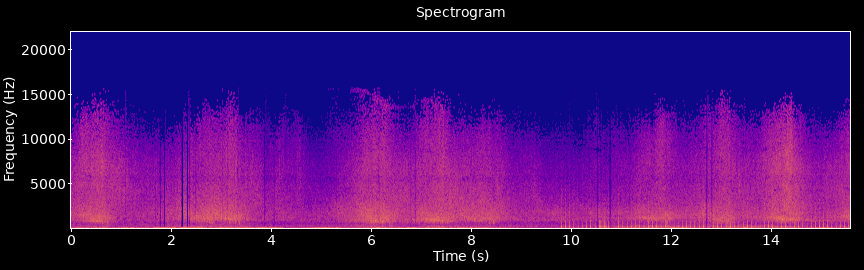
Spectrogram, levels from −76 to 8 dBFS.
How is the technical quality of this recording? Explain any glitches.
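Quality is poor: the whole recording is overloaded, and a burst of network faults between 10.5 and 12.8 s adds choppy and smeared moments.

Hard clipping runs throughout. The signal was driven about 10 dB beyond what a stage in the chain could pass, so a few percent of samples had their peaks sheared flat. Those flattened tops generate high harmonics, giving loud moments a harsh, crackly fuzz.

Repeated packet loss (robotic sound) occurs from 10.51 to 10.81 s. Four gaps, the longest 31 ms and 60 ms missing in total, were each patched by extending the preceding sound, covering about a third of that span. The result is a choppy stretch with fragments missing.

Short concealed packet loss appears twice, at 11.89 to 11.93 s and 12.69 to 12.74 s. Each time about 20 ms never arrived, and the receiver filled the hole by continuing the last sound before blending back. Each is heard as a brief smear or wobble.

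A short stall from a late packet follows at 12.80 to 12.84 s. A packet arrived 20 ms late, the jitter buffer ran dry, and the last sound was stretched until it came. Nothing is lost, but the sound hangs slightly too long with a slight buzz or dip.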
